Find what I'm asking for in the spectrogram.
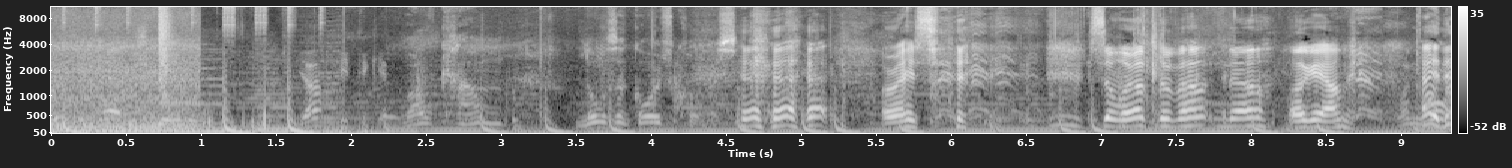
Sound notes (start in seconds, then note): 5.8 laughs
